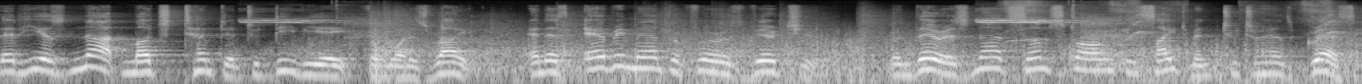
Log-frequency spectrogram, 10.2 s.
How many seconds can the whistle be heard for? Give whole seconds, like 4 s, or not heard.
2 s.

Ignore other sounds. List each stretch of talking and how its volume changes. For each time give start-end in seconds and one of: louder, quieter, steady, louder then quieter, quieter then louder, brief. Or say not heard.
0.0-10.1 steady.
